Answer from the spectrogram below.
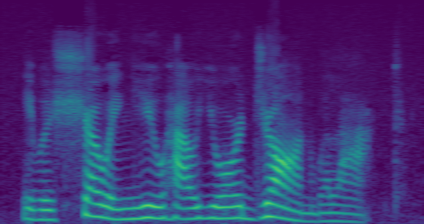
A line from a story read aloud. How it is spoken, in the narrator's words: answered Joe crossly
